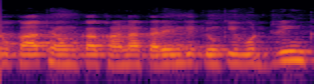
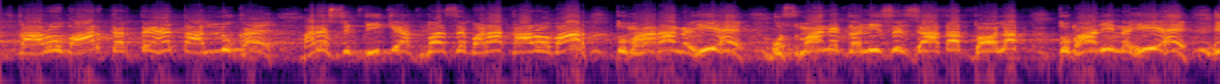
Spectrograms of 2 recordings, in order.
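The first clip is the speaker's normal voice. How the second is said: high, loud shouted sermon; preacher shouting the warning to his listeners; fiery preaching; 11 dB louder than usual. Acted. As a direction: thunder it at the congregation. Preacher rises to full force.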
